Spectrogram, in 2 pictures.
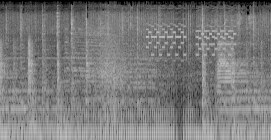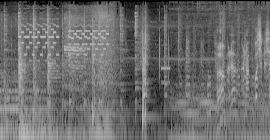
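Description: A telephone rings after a call is placed, with repeated electronic ringtone bursts over a dense film soundtrack of music and noise, followed by a sharp pause and a low rumble, then more layered sound.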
